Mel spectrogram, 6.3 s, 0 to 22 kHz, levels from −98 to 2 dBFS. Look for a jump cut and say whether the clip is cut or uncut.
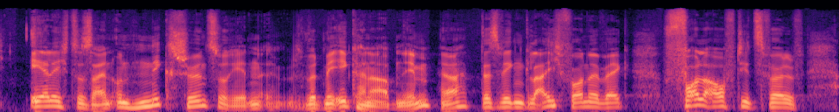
uncut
